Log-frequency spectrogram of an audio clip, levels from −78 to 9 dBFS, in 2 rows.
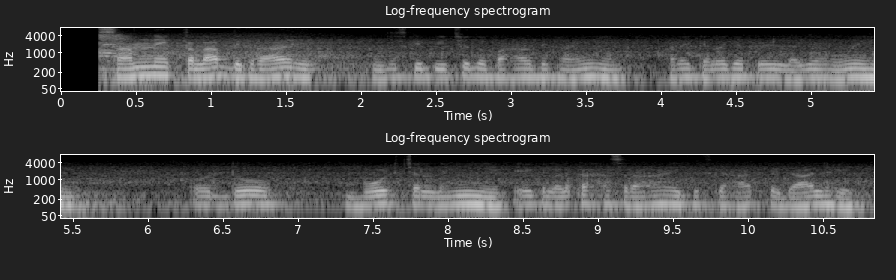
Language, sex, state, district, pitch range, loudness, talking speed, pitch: Hindi, male, Jharkhand, Jamtara, 120-130 Hz, -26 LUFS, 195 wpm, 125 Hz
